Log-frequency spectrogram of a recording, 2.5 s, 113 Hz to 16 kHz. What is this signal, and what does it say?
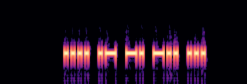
Morse code, heard as a keyed tone, about 36 wpm, 700 Hz. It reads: HANDS
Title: Sentences from Top 1000 Words - Review Part 6 - New Word Drill - 35wpm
